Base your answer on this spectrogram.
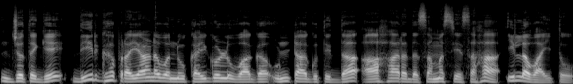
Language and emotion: Kannada, neutral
